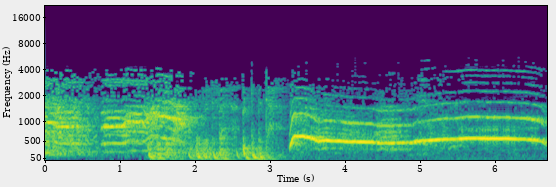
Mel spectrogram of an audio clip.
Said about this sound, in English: Right, well, it's nearly time to watch Gustav howling before the late show.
